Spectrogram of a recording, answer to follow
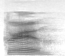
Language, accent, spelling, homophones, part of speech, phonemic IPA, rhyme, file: English, US, grue, grew, verb / noun / adjective, /ɡɹuː/, -uː, En-us-grue.ogg
- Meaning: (verb) To be frightened; also, to shudder with fear; to quake, to tremble; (noun) 1. A shiver, a shudder 2. Any byproduct of a gruesome event, such as gore, viscera, entrails, blood and guts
